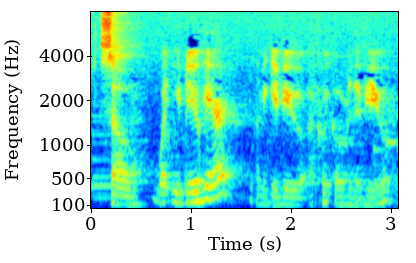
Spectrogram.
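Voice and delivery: usual speaking voice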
